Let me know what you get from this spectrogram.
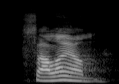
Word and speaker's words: salam: In the Muslim world, it is pronounced more like Salem, salam.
